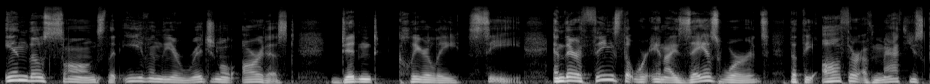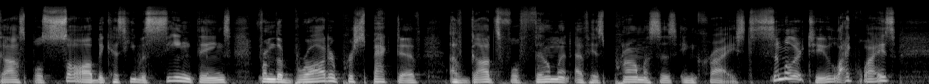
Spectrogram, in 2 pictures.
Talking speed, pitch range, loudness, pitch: 150 wpm, 100-130 Hz, -23 LUFS, 110 Hz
